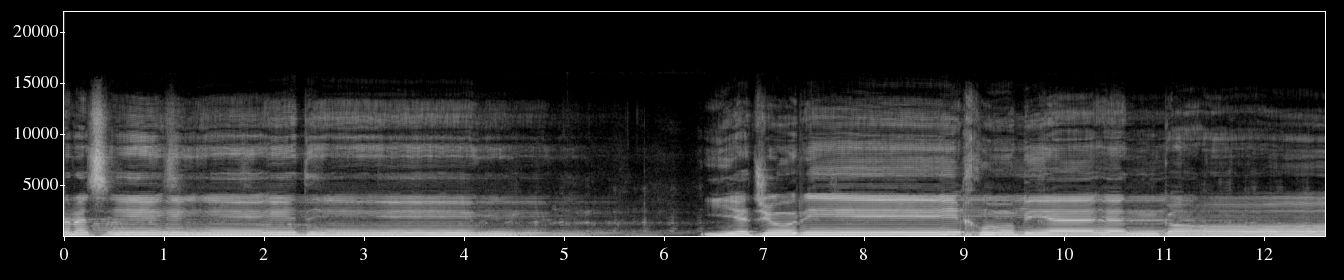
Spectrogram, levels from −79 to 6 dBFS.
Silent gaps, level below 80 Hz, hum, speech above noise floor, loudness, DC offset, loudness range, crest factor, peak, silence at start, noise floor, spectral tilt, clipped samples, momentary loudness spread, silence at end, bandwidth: none; -68 dBFS; none; 28 dB; -13 LUFS; under 0.1%; 6 LU; 12 dB; 0 dBFS; 0 s; -40 dBFS; -5 dB/octave; under 0.1%; 7 LU; 0 s; 14.5 kHz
